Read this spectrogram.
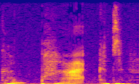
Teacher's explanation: in the adjective compact the stress is on the second syllable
